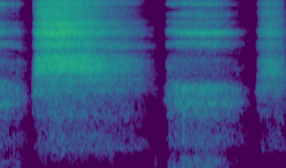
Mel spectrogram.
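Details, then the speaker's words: Father snoring while a child pleads with him to stop: loud, hissing, rough breaths with short pauses between them; an adult snoring in sleep. "пожалуйста папа хватит хватит храпеть"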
